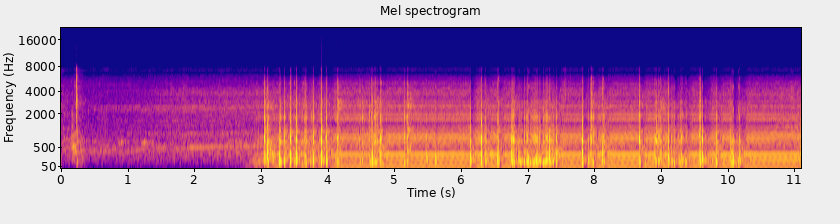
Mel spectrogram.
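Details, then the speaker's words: Vox AD50VT guitar amp: loud deep pulsing thump around 100 Hz over hum, unaffected by gain, volume or tube removal; tapping rear power control changes pulse speed, pointing to a faulty power control pot or bad solder joint. "this leads me to believe that the problem is something mechanical in the power control circuit possibly the control itself or a bad solder connection on the circuit board"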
